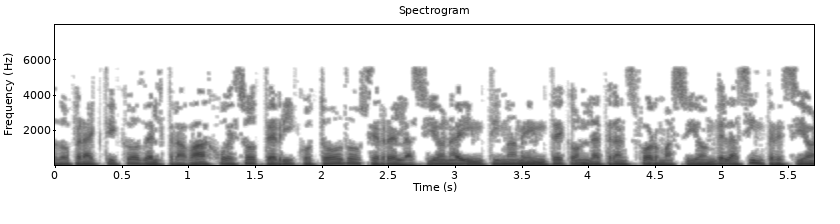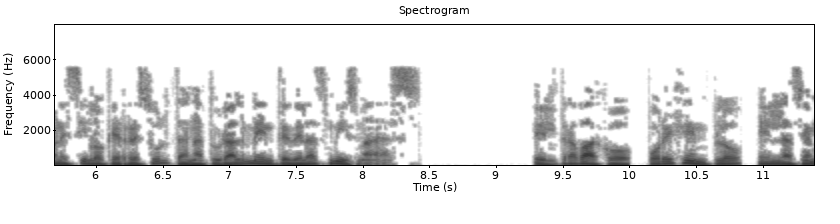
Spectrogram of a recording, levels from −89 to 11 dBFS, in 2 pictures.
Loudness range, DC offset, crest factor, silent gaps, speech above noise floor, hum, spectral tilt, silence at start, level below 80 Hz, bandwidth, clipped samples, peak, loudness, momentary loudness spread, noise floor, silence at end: 2 LU; under 0.1%; 16 dB; none; 68 dB; none; -11.5 dB/octave; 0 s; -24 dBFS; 5.8 kHz; under 0.1%; -2 dBFS; -19 LUFS; 4 LU; -85 dBFS; 0 s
